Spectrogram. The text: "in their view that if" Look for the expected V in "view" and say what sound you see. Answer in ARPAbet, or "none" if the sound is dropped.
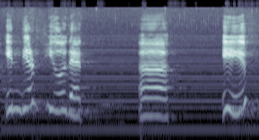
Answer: F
